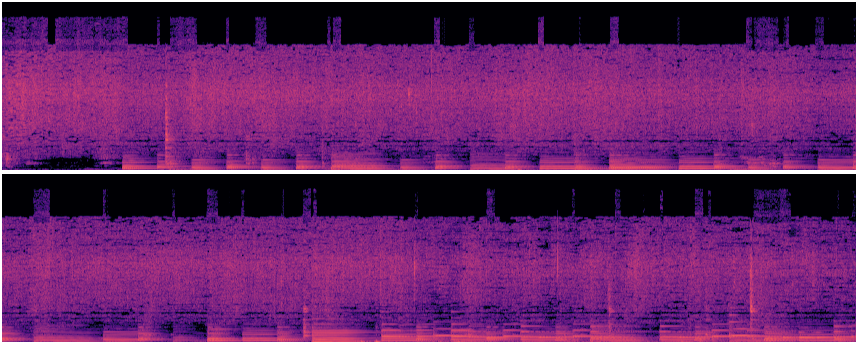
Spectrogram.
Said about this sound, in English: It's gonna make that sizzling noise.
